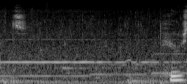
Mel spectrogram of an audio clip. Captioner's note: sound of flowing river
